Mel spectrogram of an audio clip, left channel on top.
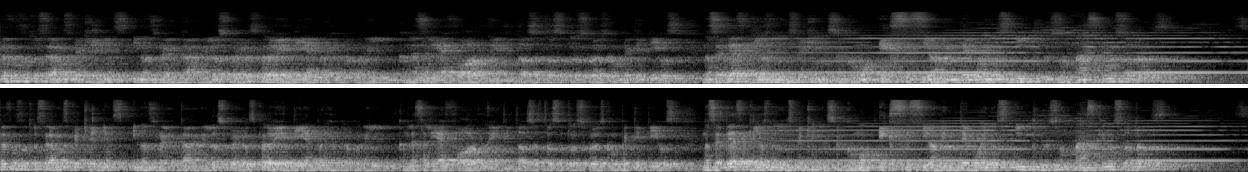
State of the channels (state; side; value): normal; both; correlation 0.42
